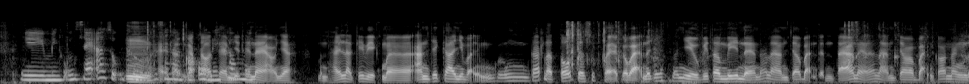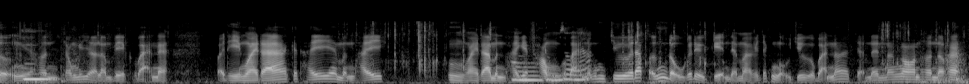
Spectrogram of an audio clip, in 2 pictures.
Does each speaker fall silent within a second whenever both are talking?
No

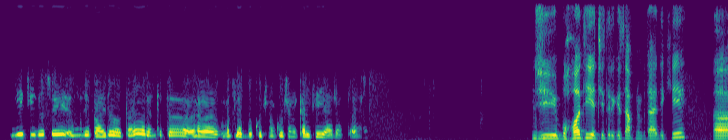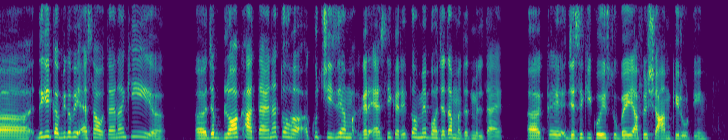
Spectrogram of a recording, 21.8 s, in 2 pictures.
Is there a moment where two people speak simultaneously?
No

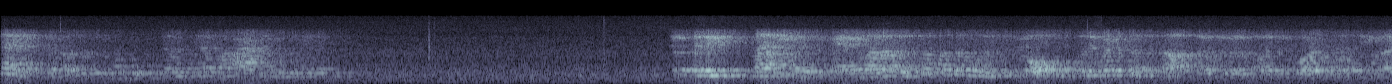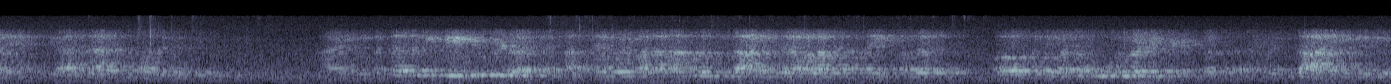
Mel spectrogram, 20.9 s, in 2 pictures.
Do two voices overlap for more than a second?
No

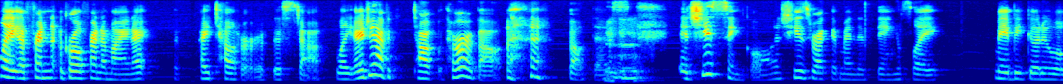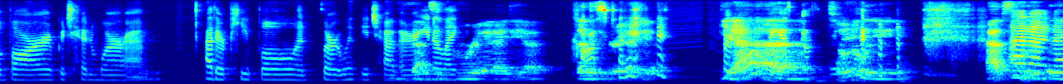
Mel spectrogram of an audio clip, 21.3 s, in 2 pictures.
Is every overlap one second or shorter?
No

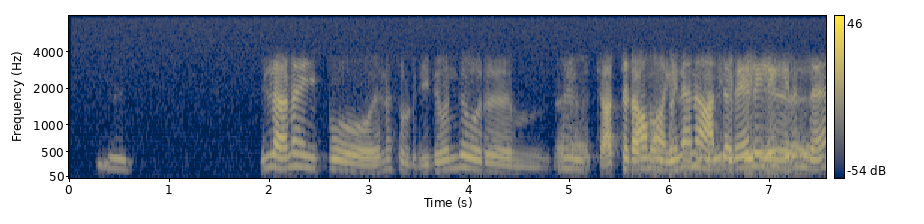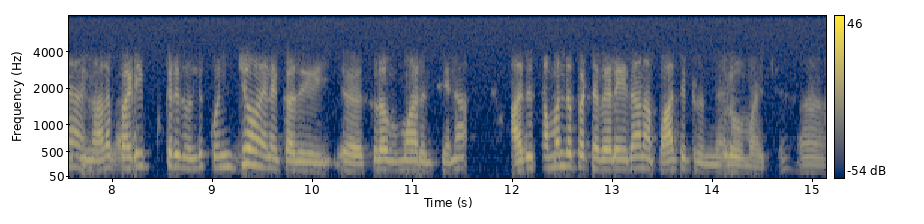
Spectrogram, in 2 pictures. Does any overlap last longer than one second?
Yes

